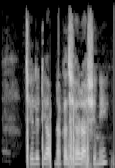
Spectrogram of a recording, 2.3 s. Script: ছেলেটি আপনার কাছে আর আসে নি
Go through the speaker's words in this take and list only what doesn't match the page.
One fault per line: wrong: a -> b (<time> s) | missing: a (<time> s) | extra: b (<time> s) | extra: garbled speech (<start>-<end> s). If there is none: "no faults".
no faults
